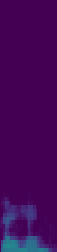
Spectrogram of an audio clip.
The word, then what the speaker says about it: salmon: here we have some salmon in this case we don't pronounce the l then this is difficult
